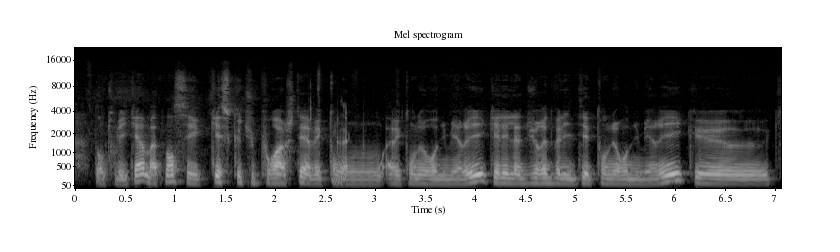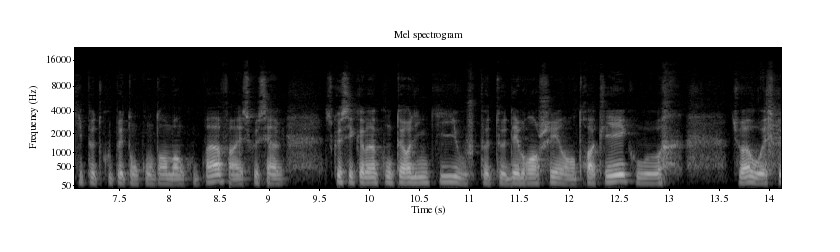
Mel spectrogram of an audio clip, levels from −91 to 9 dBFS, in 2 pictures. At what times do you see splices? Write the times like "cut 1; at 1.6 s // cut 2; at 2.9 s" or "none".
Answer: none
